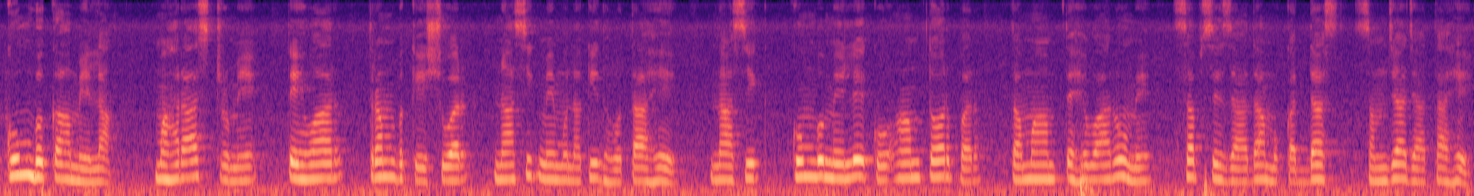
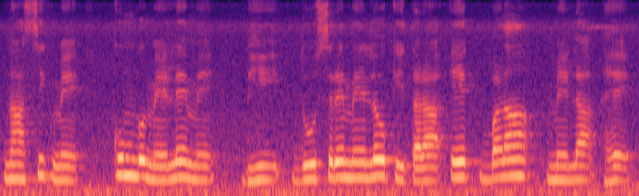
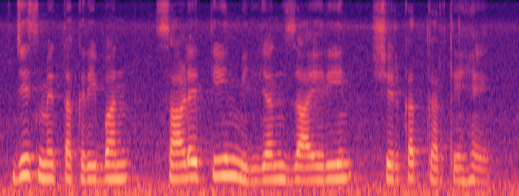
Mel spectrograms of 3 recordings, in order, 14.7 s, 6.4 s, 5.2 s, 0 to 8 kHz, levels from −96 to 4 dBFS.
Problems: none marked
